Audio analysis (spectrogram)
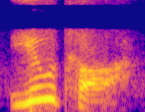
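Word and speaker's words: Eutaw: of which is called Utah but it's spelled EU t a w but it's pronounced Utah just like Utah and uh wherever the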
